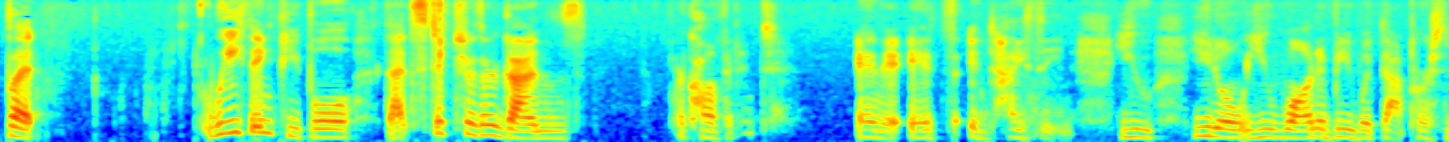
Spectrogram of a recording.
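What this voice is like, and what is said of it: Raspy, congested nasal voice. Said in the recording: “Sorry, my nose is plugged. These allergies are killing me, so my voice will be raspy. ... Some things will not be pronounced properly because my nose is plugged”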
